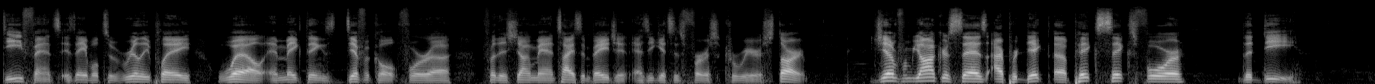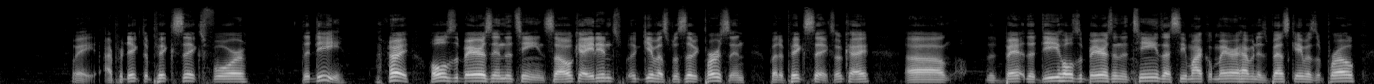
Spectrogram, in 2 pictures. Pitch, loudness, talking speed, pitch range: 125 Hz, -23 LUFS, 195 wpm, 105-140 Hz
